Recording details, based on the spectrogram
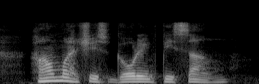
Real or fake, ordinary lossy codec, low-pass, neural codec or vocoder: fake; none; 7.2 kHz; codec, 16 kHz in and 24 kHz out, 0.6 kbps, FocalCodec, streaming, 2048 codes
